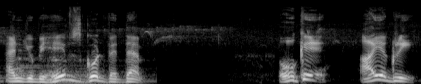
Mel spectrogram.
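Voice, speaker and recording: A man's voice: mid-range voice, big pitch swings, a little slow, faint music behind. A man voicing a clever young farmer in a children's fable, polite but confident and cheeky. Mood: agreeable, firm.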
